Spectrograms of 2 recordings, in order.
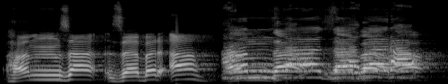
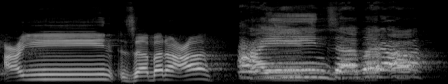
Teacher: جب ہم حمزہ کی ادائیگی کریں گے تو اسے حلق کے نچلے حصے سے پڑھیں گے، اور جب ہم عین کی ادائیگی کریں گے تو اسے حلق کے درمیانے حصے سے پڑھیں گے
